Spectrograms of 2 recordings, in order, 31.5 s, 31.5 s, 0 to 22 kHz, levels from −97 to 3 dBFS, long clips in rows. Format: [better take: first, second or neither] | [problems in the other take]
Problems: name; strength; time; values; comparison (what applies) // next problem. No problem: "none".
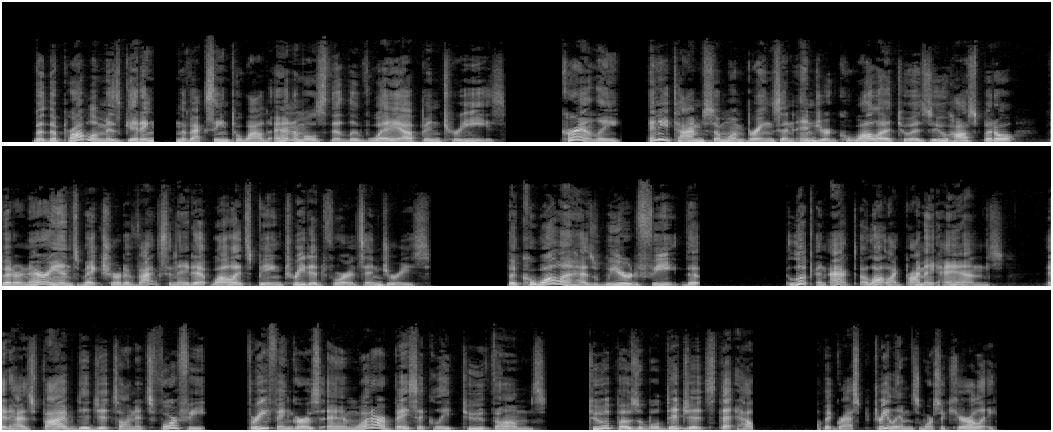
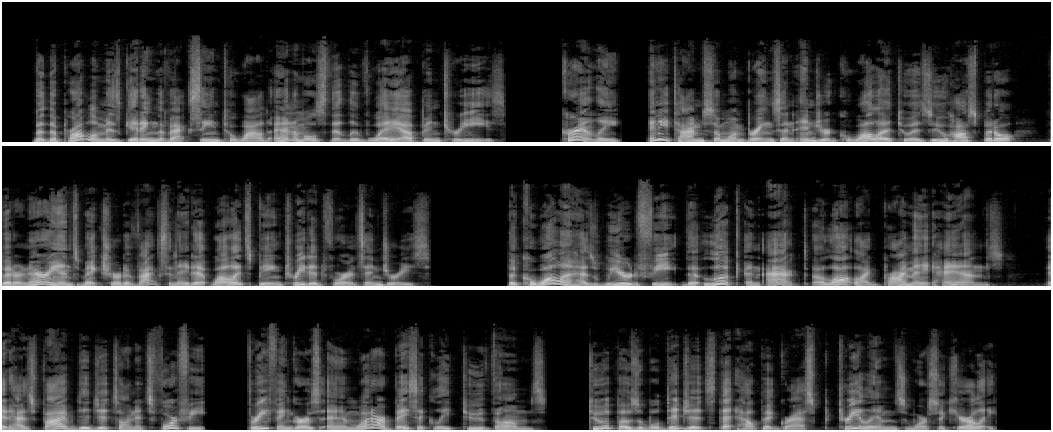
second | audio freezing; at 1.5 s, at 17 s for 1 s and at 28 s for 0.5 s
